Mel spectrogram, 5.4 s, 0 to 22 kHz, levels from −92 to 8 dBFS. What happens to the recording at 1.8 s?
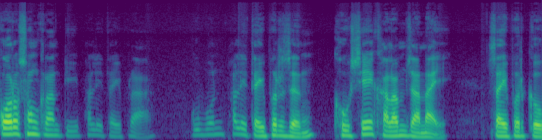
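At 1.8 s the audio is intact, with no fault in the system; the room noise under the speech is simply part of the recording.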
